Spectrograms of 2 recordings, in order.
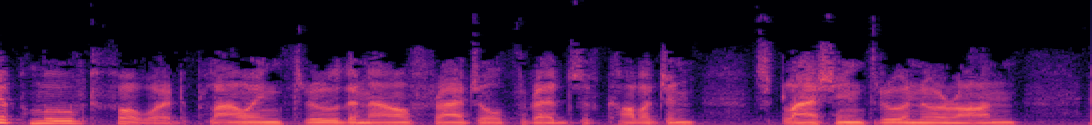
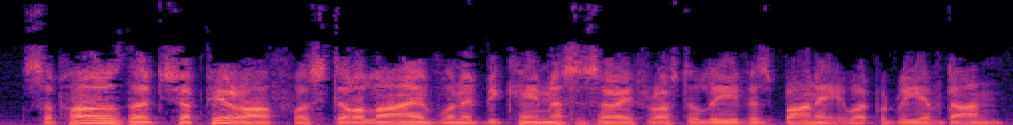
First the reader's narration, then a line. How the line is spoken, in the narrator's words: Morrison said dryly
